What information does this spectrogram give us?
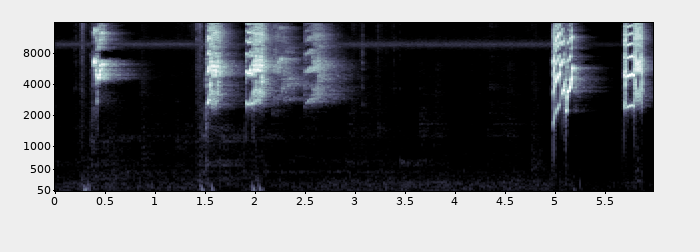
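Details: Lovebird giving irregular shrill, grating chirps, a cluster of three then two more after a pause, with faint tapping sounds.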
